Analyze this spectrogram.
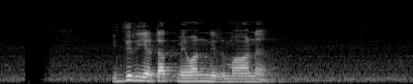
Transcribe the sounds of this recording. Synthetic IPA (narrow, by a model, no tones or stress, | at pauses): ɪðɪɾjɐʈɐt̪̚mɛʋɐnːɪɾmaːnɐ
